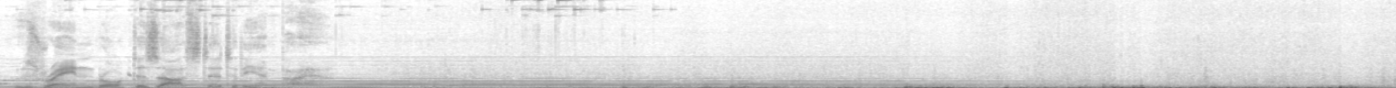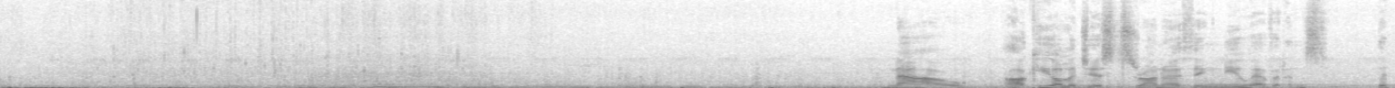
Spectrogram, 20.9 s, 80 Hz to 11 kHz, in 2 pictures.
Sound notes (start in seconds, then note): 5.7 thunder rumbling; 11.4 raining; 13.8 soft music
